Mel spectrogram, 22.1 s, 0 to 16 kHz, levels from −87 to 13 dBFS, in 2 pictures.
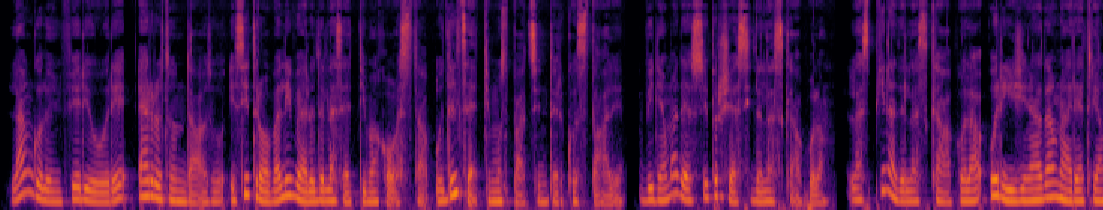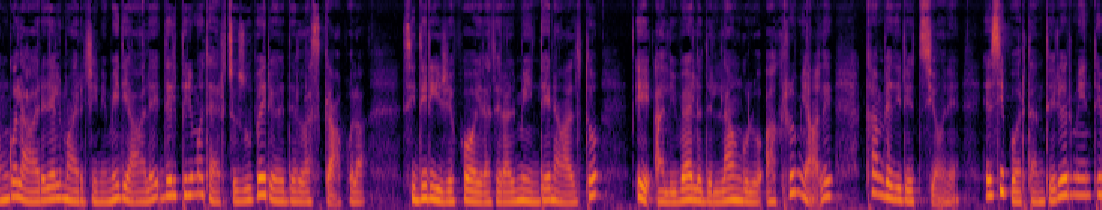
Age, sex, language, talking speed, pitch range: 20-39, female, Italian, 155 wpm, 175-235 Hz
